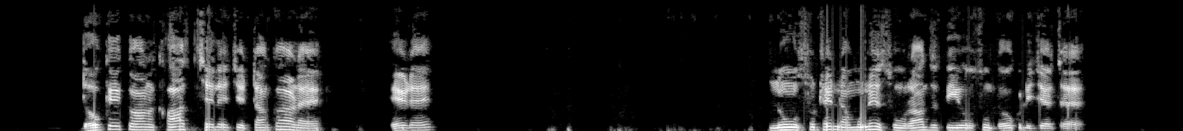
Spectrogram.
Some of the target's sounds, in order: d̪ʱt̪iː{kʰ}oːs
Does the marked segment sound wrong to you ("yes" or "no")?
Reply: yes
